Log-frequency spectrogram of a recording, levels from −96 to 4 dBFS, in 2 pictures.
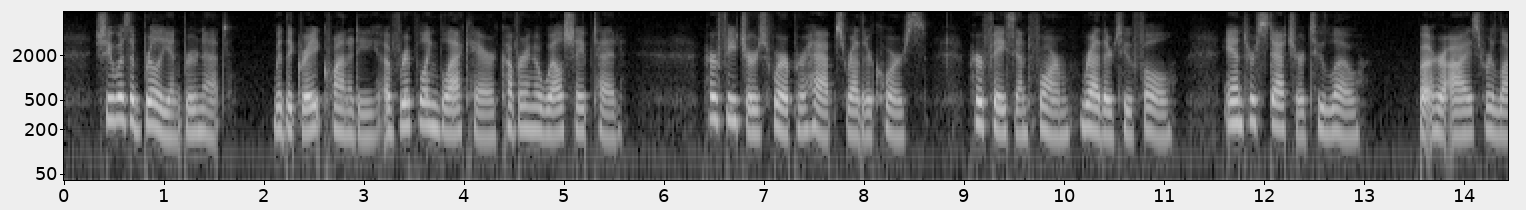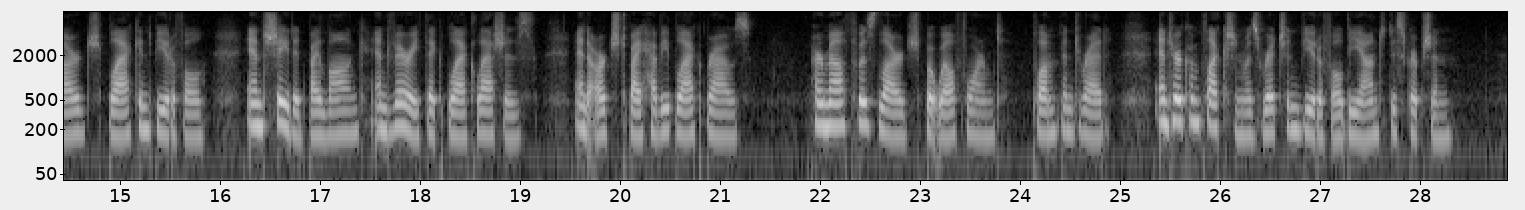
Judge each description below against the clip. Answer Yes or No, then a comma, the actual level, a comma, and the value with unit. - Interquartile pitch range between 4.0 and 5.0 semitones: No, average, 3.4 semitones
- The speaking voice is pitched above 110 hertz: Yes, medium, 185 Hz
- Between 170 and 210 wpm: No, average, 160 wpm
